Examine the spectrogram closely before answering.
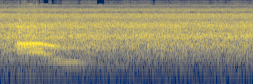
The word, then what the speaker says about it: Aum: But when we do Uccara, we pronounce this bija mantra Aum, spelled A-U-M, or Haum, H-A-U-M, the H being almost silent but riding out on the breath.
